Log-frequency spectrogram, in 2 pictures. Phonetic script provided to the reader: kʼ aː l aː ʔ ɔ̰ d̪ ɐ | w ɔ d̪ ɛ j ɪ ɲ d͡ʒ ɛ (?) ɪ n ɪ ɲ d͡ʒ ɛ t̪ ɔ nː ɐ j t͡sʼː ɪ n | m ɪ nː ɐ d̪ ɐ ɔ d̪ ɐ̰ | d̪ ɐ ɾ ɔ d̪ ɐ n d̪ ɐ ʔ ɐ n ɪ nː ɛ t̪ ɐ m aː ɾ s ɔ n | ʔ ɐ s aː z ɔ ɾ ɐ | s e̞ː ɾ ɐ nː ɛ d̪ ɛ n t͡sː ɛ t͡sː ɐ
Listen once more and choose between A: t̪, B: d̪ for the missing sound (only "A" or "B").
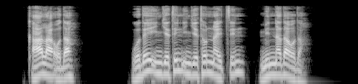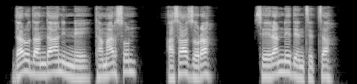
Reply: A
